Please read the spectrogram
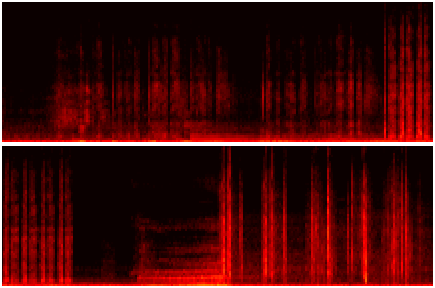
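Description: Pencil scratching on paper in quick, dense strokes through the middle, over a low ambient music drone. Near the end a rising swell builds to the loudest moment, followed by a few sharp ticks.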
